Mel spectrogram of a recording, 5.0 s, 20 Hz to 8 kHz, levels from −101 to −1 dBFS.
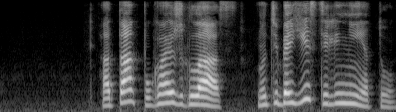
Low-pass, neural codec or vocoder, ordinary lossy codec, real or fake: none; codec, 16 kHz, 4 kbps, FunCodec, trained on LibriTTS, 50 frames a second; none; fake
